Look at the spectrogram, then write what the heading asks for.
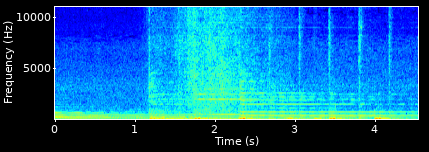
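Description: Ocean surf rolling and breaking near the shore where penguins swim, a steady wash of water with repeated surges of crashing waves, loud and close, no voices.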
